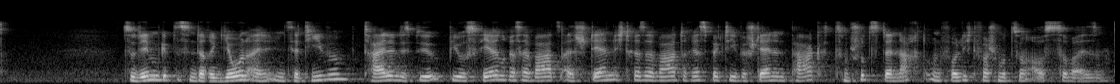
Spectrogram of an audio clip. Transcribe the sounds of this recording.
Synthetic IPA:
t͡sudeːmɡiːp̚tɛsɪndeːɐʁ̞eɡjoːnʔa̰ɪnəɪnit͡sjatʰiːvətʰaɪlədɛsb̥iosfɛːʁ̞ənʁezɛɐvaːtt͡salsʃtɛɐnlɪçtʁezɛɐvaːtʁɛspɛktʰiːvəʃtɛɐnənpʰaɐkt͡sʊmʃʊt͡sd̥eːɐnaχtʰʊntfoːɐlɪçtfɛɐʃmʊt͡sʊŋʔa̰ʊst͡suvaɪzn̩

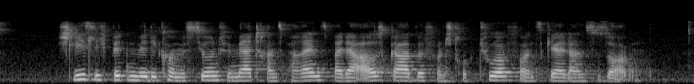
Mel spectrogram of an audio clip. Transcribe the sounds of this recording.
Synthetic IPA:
ʃliːslɪçb̥ɪtn̩viːɐdiːkʰɔmɪsjoːnfyːɐmeːɐtʁ̥anspaʁɛnt͡sb̥aɪɾeːɐʔa̰ʊsɡ̥aːbəfɔnʃtʁ̥ʊktʰuːɐfɔ̰nsɡ̥ɛldɐnt͡suzɔ̰ɐɡŋ̩

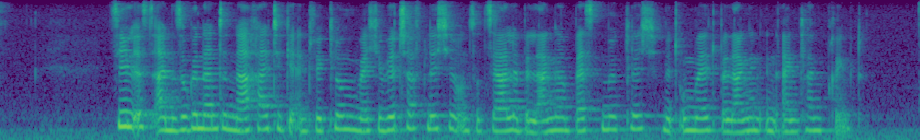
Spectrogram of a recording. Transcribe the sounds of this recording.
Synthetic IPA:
t͡siːlɪstʔaɪnəzoːɡənantənaːχhaltɪɡəʔɛ̰ntv̥ɪklʊŋvɛlçəvɪɐtʃaftlɪçəʊ̰ntz̥ot͡sjaːləbəlaŋəbɛstmøːklɪçmɪtʔʊmvɛltb̥əlaŋənɪnʔaɪnkl̥aŋbʁɪ̰ŋkt

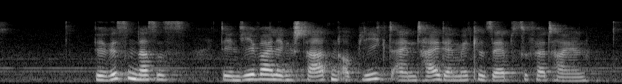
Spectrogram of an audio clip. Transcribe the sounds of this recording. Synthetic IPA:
v̥iːɐvɪsn̩dasɛs | d̥eːnjeːvaɪlɪɡŋ̩ʃtaːtn̩ʔɔ̰pliːktʔaɪnəntʰaɪldeːɐmɪtʰl̩zɛlpstt͡sufɛɐtʰaɪlən

